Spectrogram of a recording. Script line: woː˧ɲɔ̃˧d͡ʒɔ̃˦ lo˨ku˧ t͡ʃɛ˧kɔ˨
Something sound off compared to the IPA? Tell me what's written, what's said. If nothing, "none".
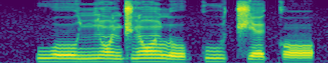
none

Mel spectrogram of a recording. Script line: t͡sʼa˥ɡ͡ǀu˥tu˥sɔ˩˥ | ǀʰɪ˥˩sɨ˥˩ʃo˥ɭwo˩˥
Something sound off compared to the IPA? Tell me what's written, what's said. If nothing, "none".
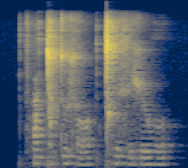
ɨ˥˩ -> ɪ˥˩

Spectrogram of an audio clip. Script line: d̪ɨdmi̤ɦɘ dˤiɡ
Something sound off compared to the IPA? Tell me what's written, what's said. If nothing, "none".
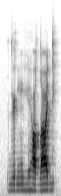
ɡ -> d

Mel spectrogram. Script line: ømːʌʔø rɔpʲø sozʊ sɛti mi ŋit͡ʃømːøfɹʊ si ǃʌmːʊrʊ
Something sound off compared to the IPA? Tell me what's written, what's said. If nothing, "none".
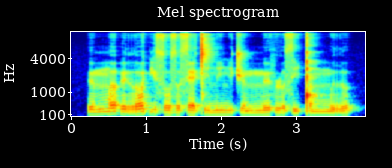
t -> ǀ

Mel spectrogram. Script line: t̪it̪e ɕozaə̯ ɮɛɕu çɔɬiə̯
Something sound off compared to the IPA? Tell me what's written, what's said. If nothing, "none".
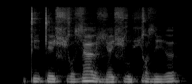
ɬ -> z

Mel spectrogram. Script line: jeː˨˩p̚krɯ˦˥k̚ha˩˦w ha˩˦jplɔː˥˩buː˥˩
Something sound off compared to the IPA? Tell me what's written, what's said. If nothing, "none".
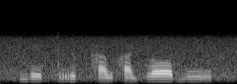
none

